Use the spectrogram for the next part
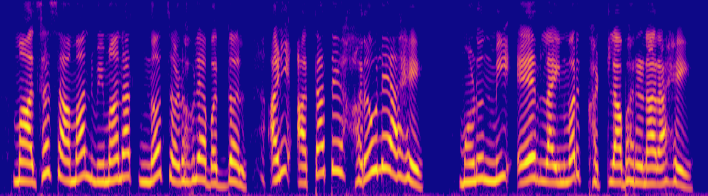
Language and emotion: Marathi, angry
